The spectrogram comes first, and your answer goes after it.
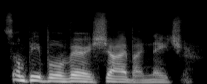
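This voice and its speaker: A man reading the part of a rough-talking young male boxer at a script table read, slangy and self-mocking. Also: medium pitch, very animated, fairly quick, darkish tone, no room sound, studio quality.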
